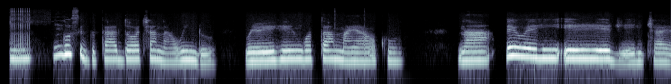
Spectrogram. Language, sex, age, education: Igbo, female, 15-29, tertiary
